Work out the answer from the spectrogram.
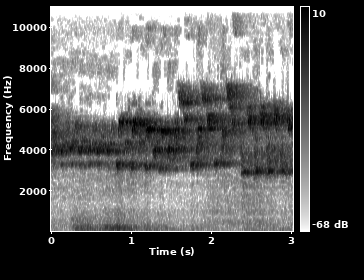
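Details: Caged goldfinch-canary hybrid singing in hafada and daniya style, a tutor recording for teaching goldfinches and canaries: high, continuous silvery trill with bright warbling phrases, faint low rumble early on.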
